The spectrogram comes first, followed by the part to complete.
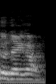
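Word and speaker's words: hedge: अब डी देखिए कब-कब साइलेंट है। ध्यान से देखेंगे आप सभी लोग। ठीक है? देखो कहता है जी से पहले अगर आ गया डी बच्चों क्या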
